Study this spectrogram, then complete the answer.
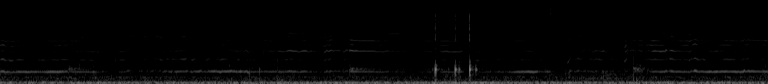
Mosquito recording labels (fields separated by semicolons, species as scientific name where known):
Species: Culex quinquefasciatus; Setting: cup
